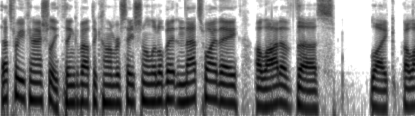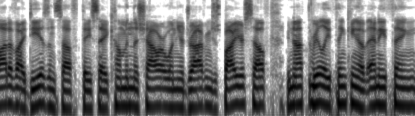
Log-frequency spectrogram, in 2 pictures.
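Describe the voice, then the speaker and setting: A man with a medium pitch talks at a very fast pace, his intonation fairly even. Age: 20s. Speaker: young guest. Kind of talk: casual interview chat. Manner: calm.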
